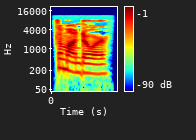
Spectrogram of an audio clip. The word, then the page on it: komondor: British English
